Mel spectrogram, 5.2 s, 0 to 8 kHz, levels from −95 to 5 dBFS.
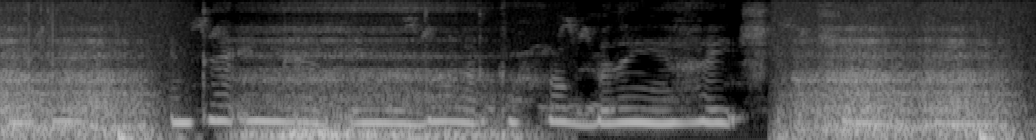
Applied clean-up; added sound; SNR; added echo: none; Breathing; -2 dB; none.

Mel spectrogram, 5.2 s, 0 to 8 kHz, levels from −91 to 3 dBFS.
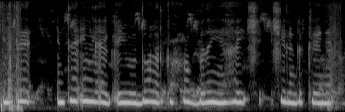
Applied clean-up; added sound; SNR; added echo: none; none; none; none.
